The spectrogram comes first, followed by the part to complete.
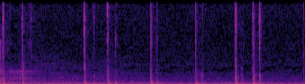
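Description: Computer keyboard keys clicking as a word is typed, about a dozen separate, unevenly spaced keystrokes.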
